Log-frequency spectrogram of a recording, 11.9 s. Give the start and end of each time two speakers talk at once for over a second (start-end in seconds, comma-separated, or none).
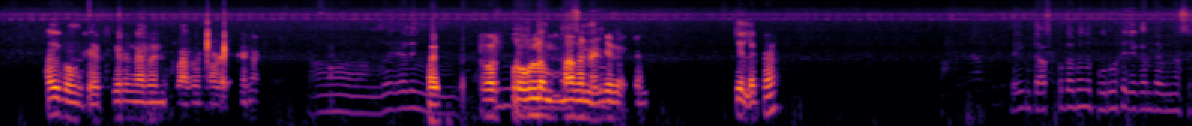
4.3-6.1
